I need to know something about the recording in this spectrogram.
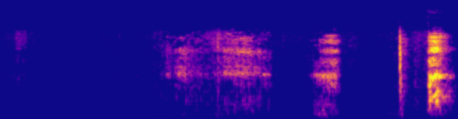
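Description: Near silence, with a few faint breaths from the person at the microphone, the first about a second in and a short one just after one and a half seconds.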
